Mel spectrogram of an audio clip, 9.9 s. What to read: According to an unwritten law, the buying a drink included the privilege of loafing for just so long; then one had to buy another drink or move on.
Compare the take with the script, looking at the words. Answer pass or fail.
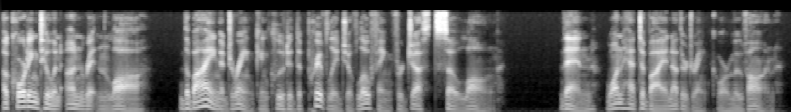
pass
